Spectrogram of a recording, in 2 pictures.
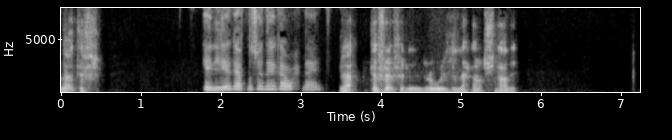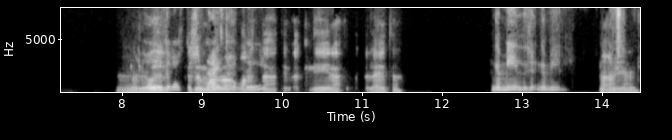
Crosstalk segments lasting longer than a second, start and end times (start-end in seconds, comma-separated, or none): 8.2-9.8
